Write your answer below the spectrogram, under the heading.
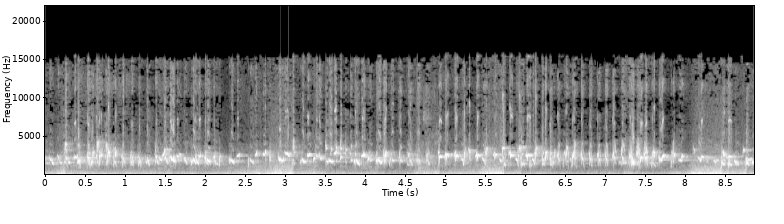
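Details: Simulated contest mix of a female yellow-vented bulbul calling a male and a vigorously singing bird. Nearly continuous twittering, bubbly notes with slight rises and falls run over a faint low hum.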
